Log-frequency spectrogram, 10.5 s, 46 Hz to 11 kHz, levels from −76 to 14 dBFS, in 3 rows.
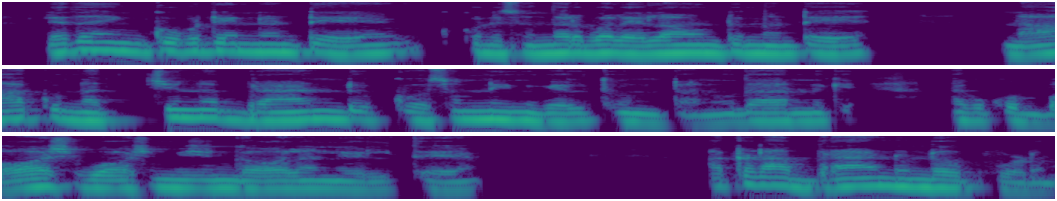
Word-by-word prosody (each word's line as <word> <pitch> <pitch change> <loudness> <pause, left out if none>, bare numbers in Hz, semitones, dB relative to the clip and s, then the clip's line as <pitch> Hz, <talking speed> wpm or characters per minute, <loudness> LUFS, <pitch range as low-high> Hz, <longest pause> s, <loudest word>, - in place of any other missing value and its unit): లేదా 155 +5 +1
ఇంకొకటేండంటే 150 -2 +1 0.4
కొన్ని 130 -2 0
సందర్భాల్లో 135 0 +3
ఎలా 135 - +5
ఉంటుందంటే 130 -1 +1 0.7
నాకు 150 +4 -1
నచ్చిన 135 +6 +1
బ్రాండ్ 140 +3 +2 0.2
కోసం 135 +2 0
నేను 135 -2 +3
వెళ్తూ 120 +1 -4
ఉంటాను. 100 -1 -7
ఉదాహరణకి 125 0 -2 0.3
నాకొక 125 0 -4
'బాష్' 130 +3 +4
వాషింగ్ 125 +2 0
మిషన్ 120 0 0
గావాలని 115 0 -1
ఎళ్తే 105 -1 -7 0.9
అక్కడ 165 - +1
ఆ - - 0
బ్రాండ్ 145 +2 +2
ఉండకపోవడం. 115 -7 -2
130 Hz, 135 wpm, -32 LUFS, 120-140 Hz, 0.9 s, ఎలా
